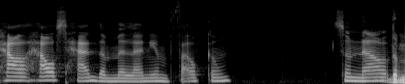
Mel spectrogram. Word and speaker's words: Falcon: Millennium Palcon. What was that? Millennium. Falcon.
